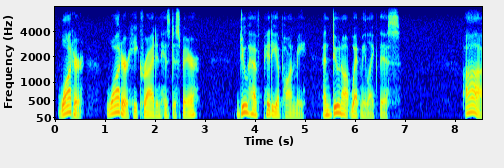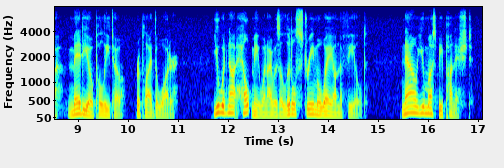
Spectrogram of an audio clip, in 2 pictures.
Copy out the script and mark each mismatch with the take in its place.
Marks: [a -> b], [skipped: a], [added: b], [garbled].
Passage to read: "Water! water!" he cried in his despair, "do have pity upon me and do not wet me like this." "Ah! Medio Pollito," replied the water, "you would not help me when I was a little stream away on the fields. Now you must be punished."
"Water! water!" he cried in his despair, "do have pity upon me and do not wet me like this." "Ah! Medio Pollito," replied the water, "you would not help me when I was a little stream away on the [fields. -> field] Now you must be punished."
